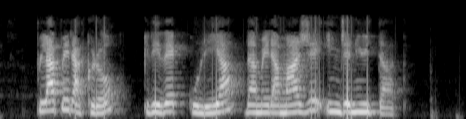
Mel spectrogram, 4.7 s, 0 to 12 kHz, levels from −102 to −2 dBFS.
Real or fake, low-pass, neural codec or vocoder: real; 7.2 kHz; none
